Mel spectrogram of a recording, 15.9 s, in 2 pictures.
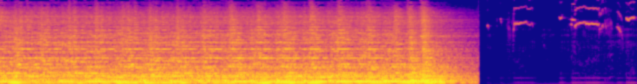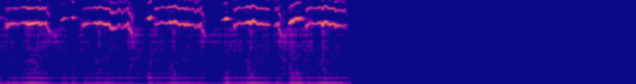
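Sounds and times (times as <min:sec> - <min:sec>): music: 0:00.0 - 0:06.0
bird chirping: 0:06.0 - 0:12.4.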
